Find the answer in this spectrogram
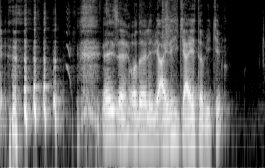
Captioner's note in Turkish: kahkaha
